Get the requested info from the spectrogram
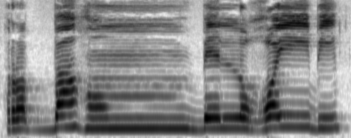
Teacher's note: गुना करके फिर बा के लिए अपने होठों को दबाएं · آپ نے پیپر تھن گیپ کرنا ہے، 2 کاؤنٹ کا غنہ کرنا ہے. ربهم بالغیب، غنہ کر کے پھر با کے لیے اپنے ہونٹوں کو دبائیں. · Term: اخفاء شفوی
